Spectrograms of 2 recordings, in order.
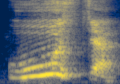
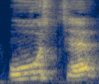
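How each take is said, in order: First: The vowel is held for three beats. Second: The vowel is held for two beats. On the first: This is the prolonged vowel measure. "ऊश्च इसमें तीन मात्राएं" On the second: This is the long vowel measure. "इसमें दो मात्राएं हैं"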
